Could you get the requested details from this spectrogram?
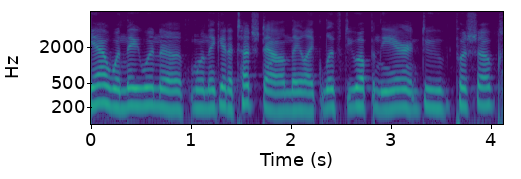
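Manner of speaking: ordinary delivery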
